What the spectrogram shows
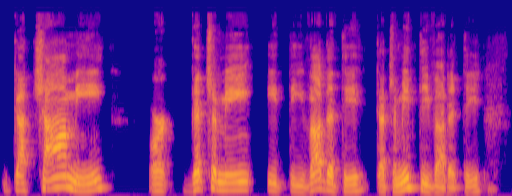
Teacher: short I at the end of gachami and the short I in front of iti become one long I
